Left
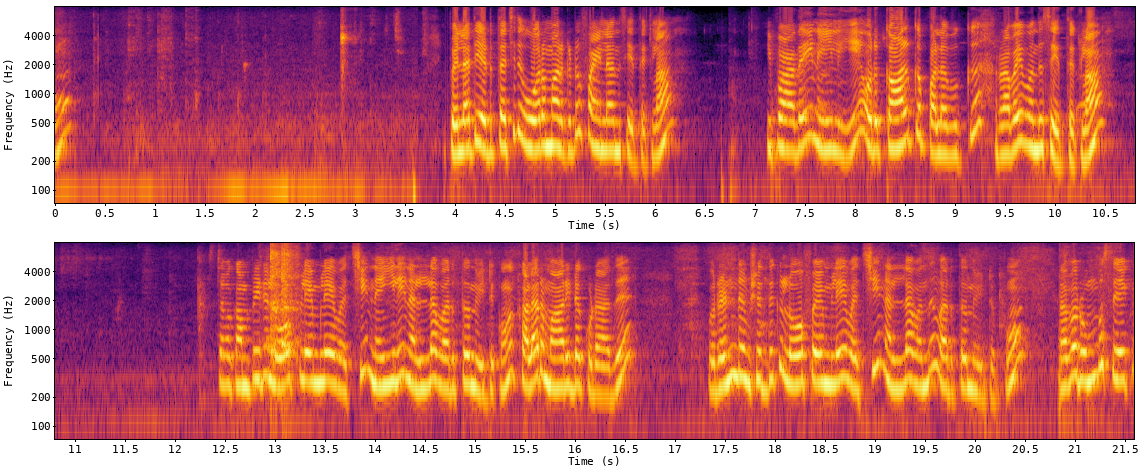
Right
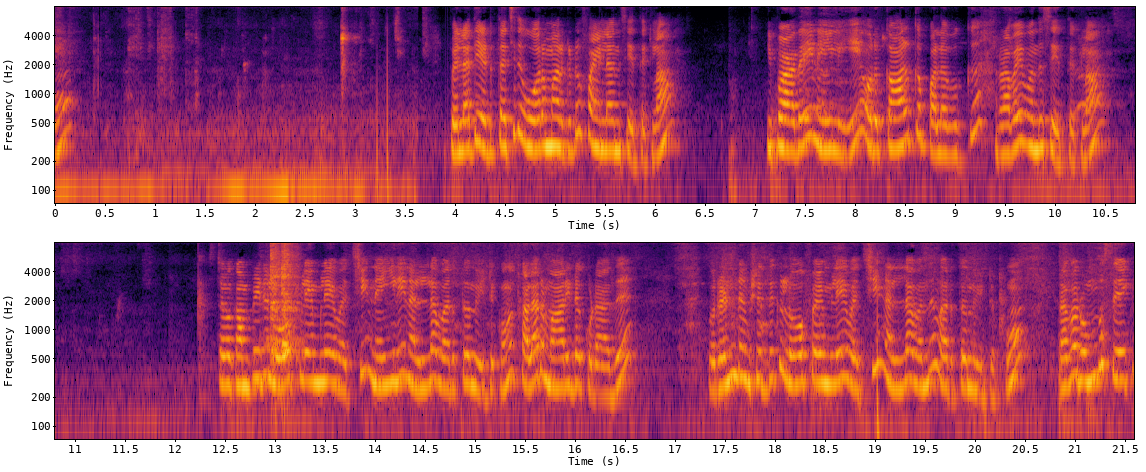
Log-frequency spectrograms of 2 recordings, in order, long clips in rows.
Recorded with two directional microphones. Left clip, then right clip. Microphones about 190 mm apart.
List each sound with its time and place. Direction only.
3.9 s a woman's voice: 35° left (ahead or behind)
7.4 s speech: 45° left (ahead or behind)
12.4 s speech: 45° left (ahead or behind)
